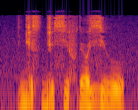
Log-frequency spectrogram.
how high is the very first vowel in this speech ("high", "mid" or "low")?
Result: mid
